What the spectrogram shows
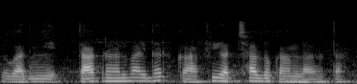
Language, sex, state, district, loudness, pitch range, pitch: Hindi, male, Bihar, Sitamarhi, -27 LUFS, 125-150 Hz, 135 Hz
